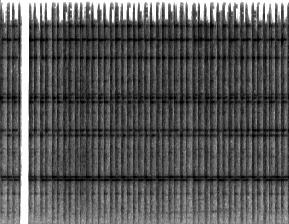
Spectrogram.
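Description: Small brass temple bell rung rapidly and continuously, a high ring with quick even strokes, broken once briefly just after the start.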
